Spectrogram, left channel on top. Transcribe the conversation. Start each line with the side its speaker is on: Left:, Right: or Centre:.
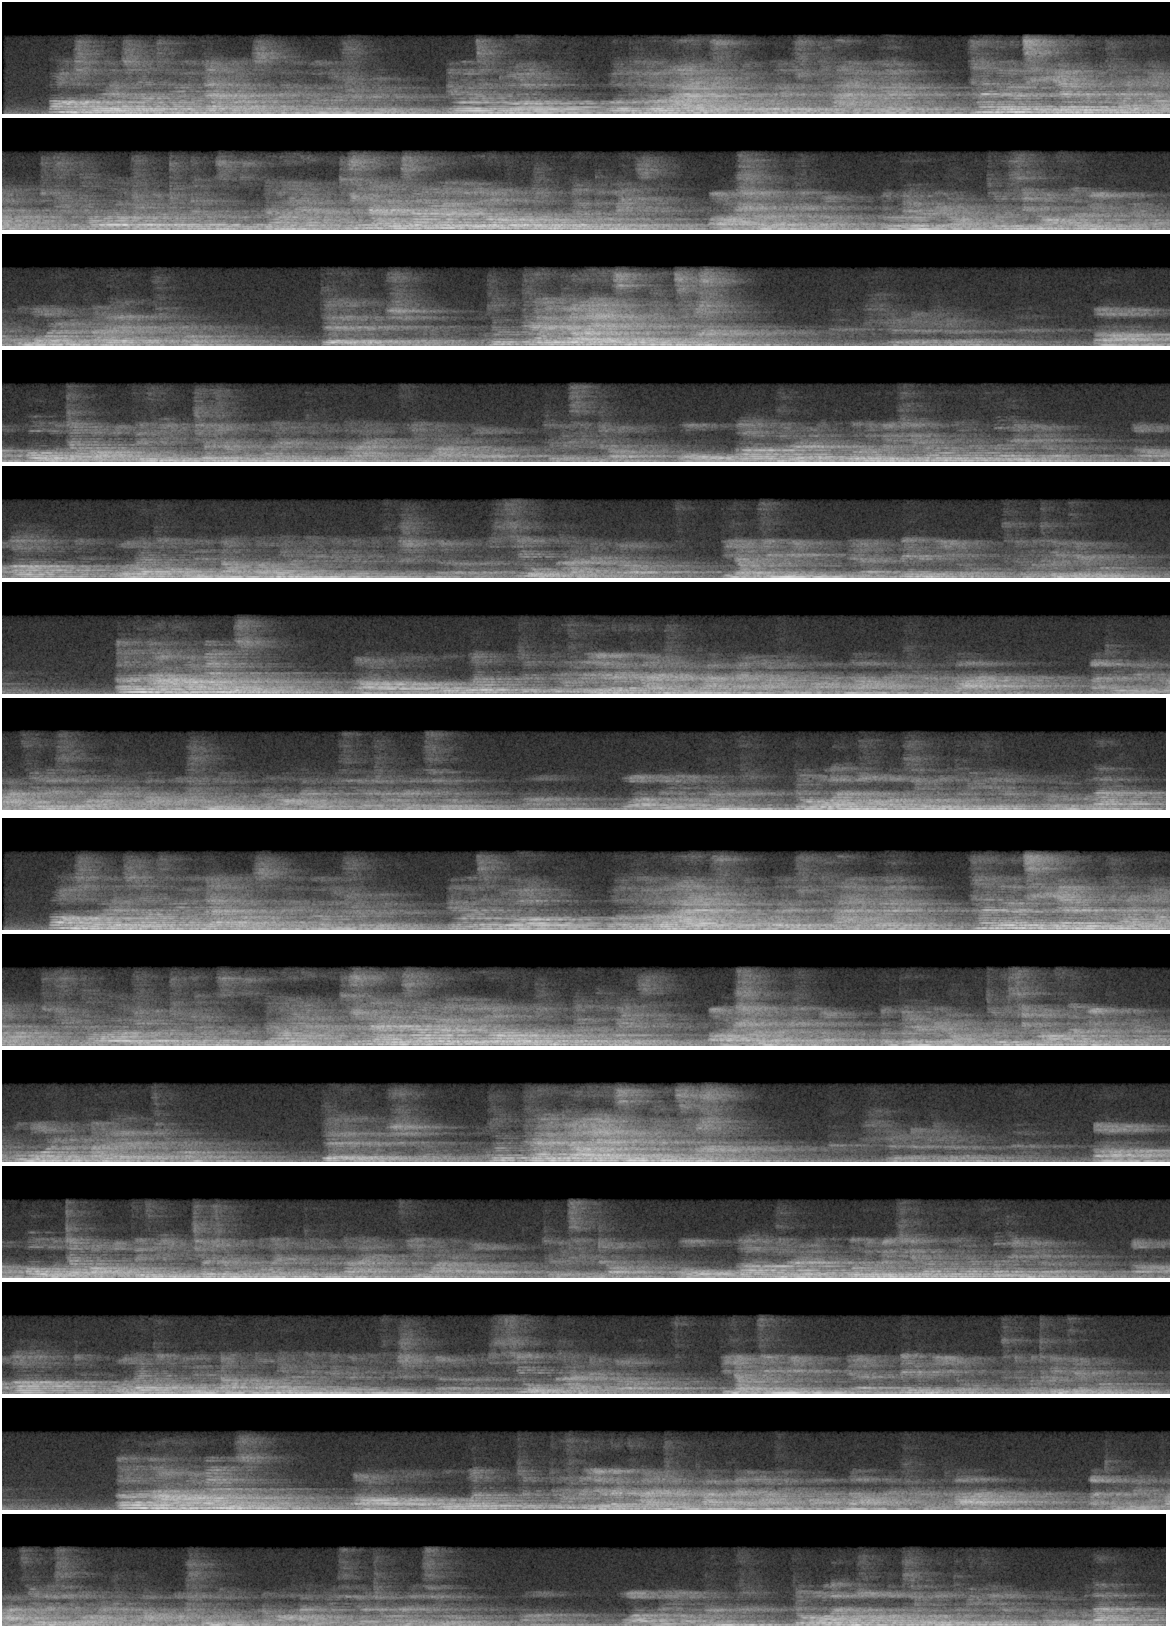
Left: 棒球也算挺有代表性的一个，就是因为挺多我的朋友来也是都会去看，因为他那个体验就不太一样嘛，就是他会有什么中场休息表演啊，就是感觉像一个娱乐活动更多一些。
Right: 啊，是的，是的，都都是这样，
Left: 对
Right: 就是现场氛围特别好，不光是看打球儿
Left: 对对对，对，是的，
Right: 啊，
Left: 就感觉表演性很强。
Right: 是的，是的。呃，哦，我正好，我最近也确实不，我本身就是在计划这个这个行程，我、
Left: 嗯
Right: 就是我准备去拉斯维加斯那边儿，呃，
Left: 嗯
Right: 就我在考虑当当地的那那边那些是呃秀看哪个比较经典，那那个你有什么推荐吗？
Left: 呃，哪方面的秀？
Right: 呃，我我这就是也在看，是看太阳马戏团的，还是看啊、就是那种杂技的秀，还是看魔术的，然后还有一些成人秀。嗯、我没有，<laughs> 就我感觉好多秀都推荐，我也不太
